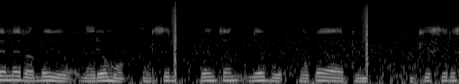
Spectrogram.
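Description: Throughout the speech, the background sinks to near silence dotted with twinkling specks. This is overdone noise removal: a reduction stage set too hard shuts down any frequency band close to its noise estimate, taking quiet voice detail too.

From 1.68 to 2.01 s and again from 3.58 to 4.11 s, hiss swells, the sound drops into a hole of near silence lasting about 250 ms and then 430 ms, and the voice returns. These are wireless microphone squelch dropouts, where the FM radio signal fades and the receiver's squelch mutes the output.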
